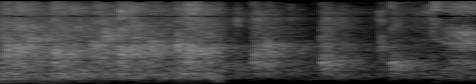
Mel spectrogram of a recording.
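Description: A crowd applauds steadily, dense overlapping claps forming a continuous crackling wash at moderate volume that carries through the whole moment, with no voices over it.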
